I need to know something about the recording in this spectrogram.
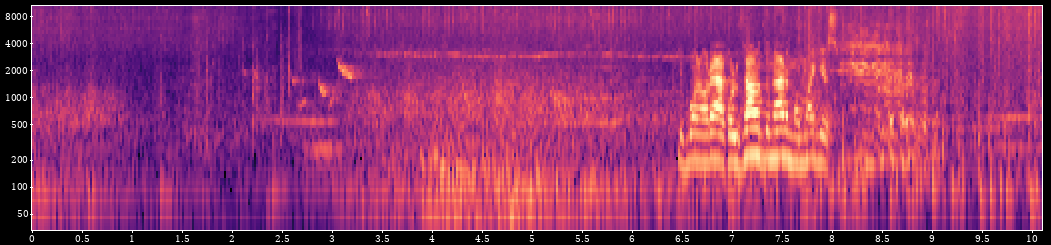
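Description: A horse gallops over soft grass.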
